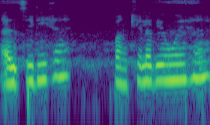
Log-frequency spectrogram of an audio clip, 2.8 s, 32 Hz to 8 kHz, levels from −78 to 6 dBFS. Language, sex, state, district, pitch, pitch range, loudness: Hindi, female, Punjab, Pathankot, 235 Hz, 225-275 Hz, -15 LUFS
